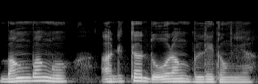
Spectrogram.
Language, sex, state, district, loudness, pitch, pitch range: Garo, male, Meghalaya, North Garo Hills, -16 LUFS, 130 Hz, 115-140 Hz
